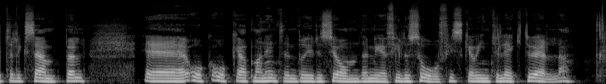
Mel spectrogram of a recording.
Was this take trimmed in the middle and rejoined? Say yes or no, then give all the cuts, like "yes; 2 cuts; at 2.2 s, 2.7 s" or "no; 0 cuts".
no; 0 cuts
